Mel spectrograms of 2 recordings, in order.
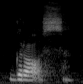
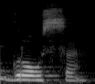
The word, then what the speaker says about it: grossa: Grossa. E já traz o O com acento agudo, que é aquele som aberto, para mostrar para a gente a pronúncia do feminino. Não é grossa, é grossa, tá?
